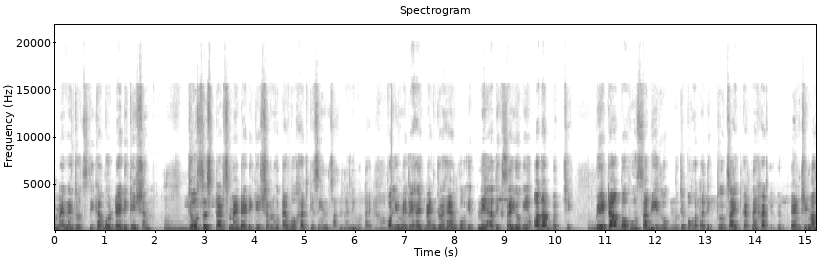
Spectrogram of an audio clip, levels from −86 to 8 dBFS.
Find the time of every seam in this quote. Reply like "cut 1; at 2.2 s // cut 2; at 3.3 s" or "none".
cut 1; at 6.7 s // cut 2; at 14.3 s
